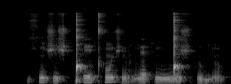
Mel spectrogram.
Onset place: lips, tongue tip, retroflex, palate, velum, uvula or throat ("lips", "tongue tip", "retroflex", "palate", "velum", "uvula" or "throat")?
velum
